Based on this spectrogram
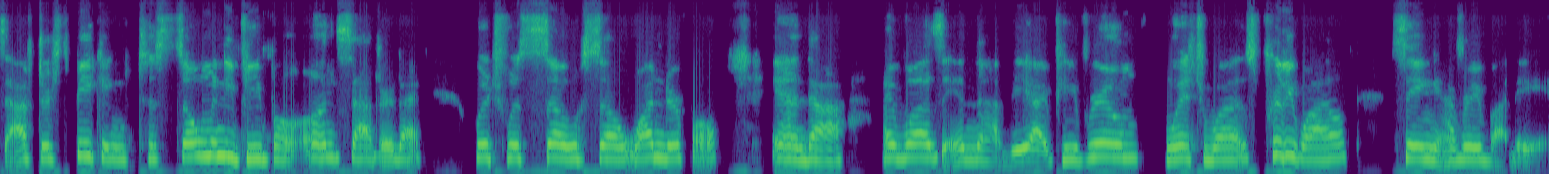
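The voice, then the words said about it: Strained voice, still recovering from voice loss. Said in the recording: “As everyone can hear, I'm still regaining my voice after that weekend... my voice has been through trials and tribulations... having lost my voice”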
